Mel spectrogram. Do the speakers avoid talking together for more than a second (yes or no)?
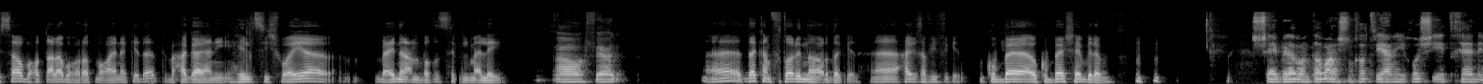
yes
